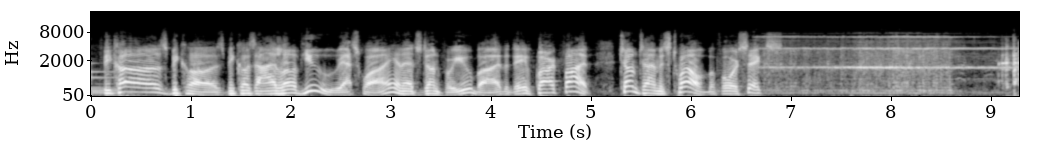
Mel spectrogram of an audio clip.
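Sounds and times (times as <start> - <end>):
speech: 0.1 - 7.3
telephone ringing: 6.6 - 9.2.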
